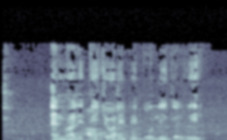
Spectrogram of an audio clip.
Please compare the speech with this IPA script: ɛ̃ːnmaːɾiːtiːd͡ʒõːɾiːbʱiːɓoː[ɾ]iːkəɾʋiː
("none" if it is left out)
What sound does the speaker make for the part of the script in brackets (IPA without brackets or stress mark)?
l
